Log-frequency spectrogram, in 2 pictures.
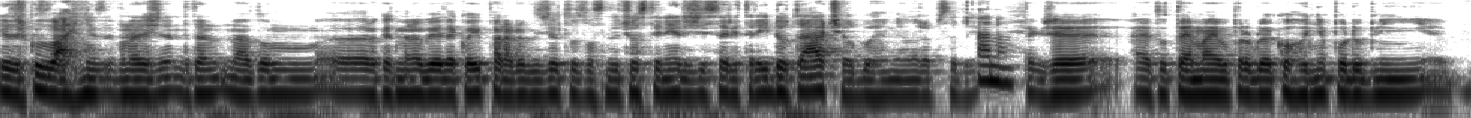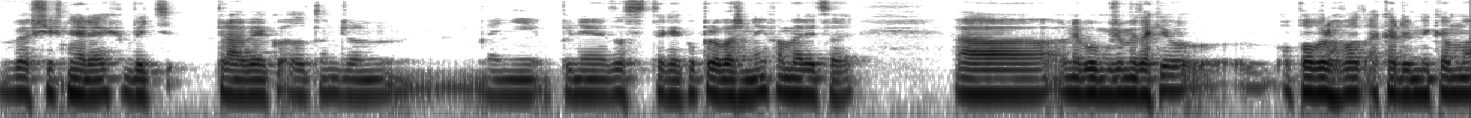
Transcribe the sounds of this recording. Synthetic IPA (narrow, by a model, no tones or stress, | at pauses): jɛt̪ɾoʃkuzvlaːʃɲivonanat̪ɛnnat̪omɾokɛt̪mɛnovjɛɛt̪akovejpaɾadoksʒɛt̪ovlastɲɛt̪ot͡ʃɪlst̪ɛjnejɾɛʒɪsɛːɾk̚t̪ɛɾejdo̞t̪aːt͡ʃɛlboɦɛmjanɾapsadɪant̪aɡʒɛaɛt̪o̞t̪ɛːmajɛvopɾavdujako̞ɦodɲɛpo̞do̞bniːvɛfʃɛxsmɲɛɾɛxbɪc | pɾaːvjɛjakoʔɛlt̪ond͡ʒonː | ɛɲɪʔupl̩ɲɛzast̪akjako̞pɾovarɛnejfamɛɾɪt͡sɛ | anɛbo̞muːʒɛmɛt̪akɪʔopovr̩ɦovat̪ʔakadɛmɪkama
